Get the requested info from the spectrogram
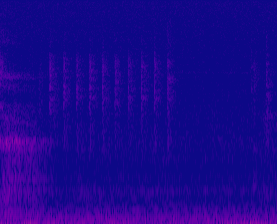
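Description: Near silence: room tone, with a quick run of faint clicks, about five a second, from about a second in, and a couple of single faint ticks near the end.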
